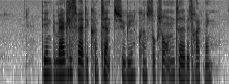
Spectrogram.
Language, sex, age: Danish, female, 30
